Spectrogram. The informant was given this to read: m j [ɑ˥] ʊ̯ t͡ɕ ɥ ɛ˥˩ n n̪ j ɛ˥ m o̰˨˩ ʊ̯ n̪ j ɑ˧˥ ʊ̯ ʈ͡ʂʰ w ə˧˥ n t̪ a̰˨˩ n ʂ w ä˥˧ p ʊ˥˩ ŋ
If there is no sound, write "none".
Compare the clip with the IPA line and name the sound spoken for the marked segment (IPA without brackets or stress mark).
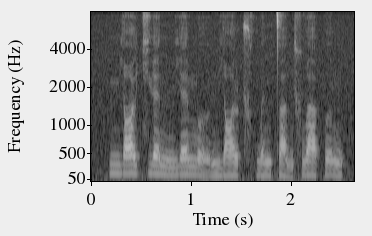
ɑ˥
